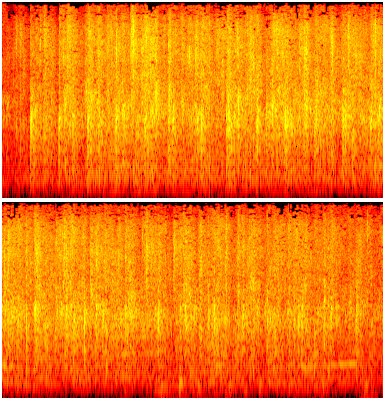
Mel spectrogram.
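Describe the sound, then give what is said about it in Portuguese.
An audience breaks into warm, sustained applause for the researchers searching for a medicine and a vaccine against the virus, a dense wash of many hands clapping that holds steady and loud for several seconds without fading. “Esta sim, a única maneira de vermos o vírus deixar de causar pandemias, que vai o nosso mais caloroso aplauso.”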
